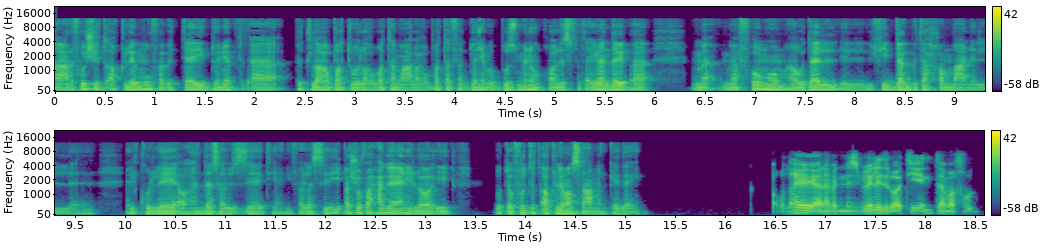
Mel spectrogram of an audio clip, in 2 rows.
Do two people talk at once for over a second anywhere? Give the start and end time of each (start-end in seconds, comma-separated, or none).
none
